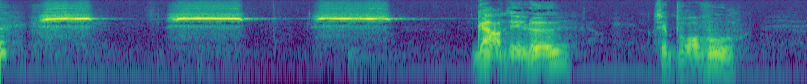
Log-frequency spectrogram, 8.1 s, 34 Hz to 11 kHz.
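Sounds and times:
small whistle being blown: 0:00.4 - 0:04.6
speech: 0:04.8 - 0:05.8, 0:06.6 - 0:07.4.

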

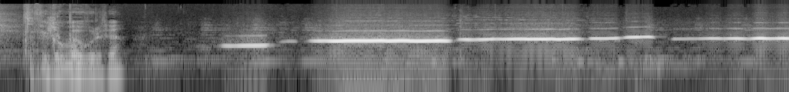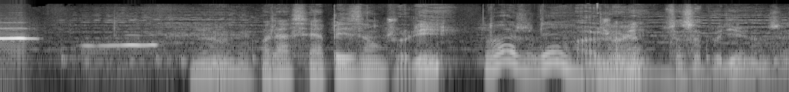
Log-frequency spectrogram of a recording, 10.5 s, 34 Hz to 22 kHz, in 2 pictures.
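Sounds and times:
speech: 0:00.2 - 0:01.0, 0:06.6 - 0:10.5
person whistling a slow sustained melody: 0:01.4 - 0:06.4.

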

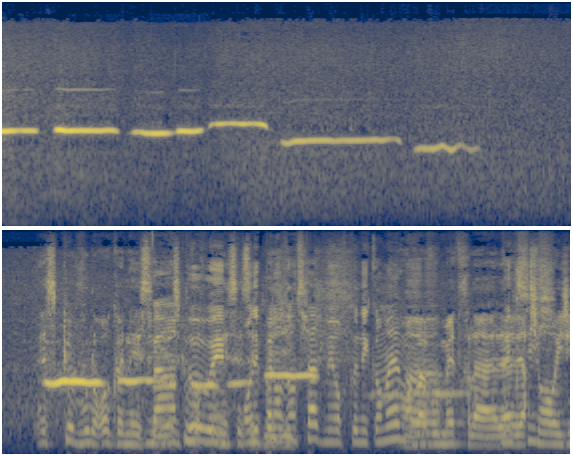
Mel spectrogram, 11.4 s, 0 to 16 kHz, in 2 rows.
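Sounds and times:
man whistling a short clear melody: 0:00.0 - 0:04.8, 0:06.0 - 0:09.0
laughter: 0:06.1 - 0:11.3
speech: 0:06.1 - 0:11.3.

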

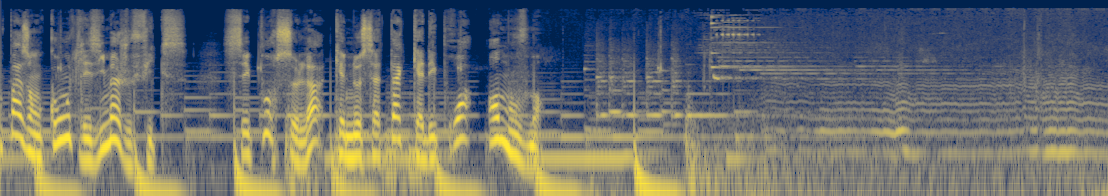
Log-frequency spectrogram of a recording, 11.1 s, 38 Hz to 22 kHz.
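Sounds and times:
speech: 0:00.0 - 0:05.6
fly buzzing: 0:07.4 - 0:11.0.

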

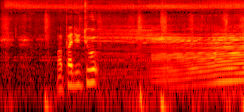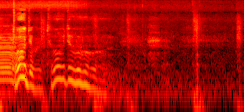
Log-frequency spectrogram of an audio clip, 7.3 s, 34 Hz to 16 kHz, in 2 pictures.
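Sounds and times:
speech: 0:00.8 - 0:02.7, 0:03.8 - 0:05.3
cow mooing: 0:01.5 - 0:04.0.

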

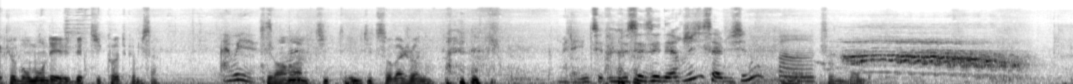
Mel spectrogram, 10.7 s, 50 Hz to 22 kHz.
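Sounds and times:
speech: 0:00.0 - 0:08.9
laughter: 0:04.4 - 0:05.1
horse neighing: 0:08.1 - 0:10.5.

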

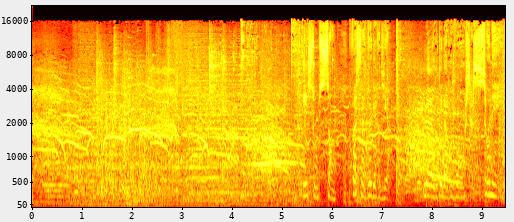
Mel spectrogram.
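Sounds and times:
crowd of rioting boys shouting and cheering: 0:00.0 - 0:09.0
plates, cutlery, tables and benches crashing and shattering in a riot: 0:00.7 - 0:05.7
speech: 0:05.4 - 0:09.4.

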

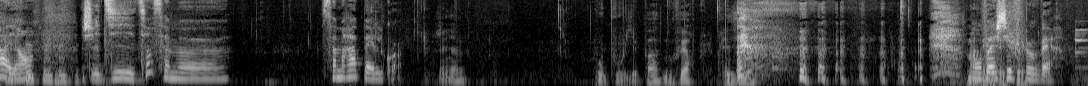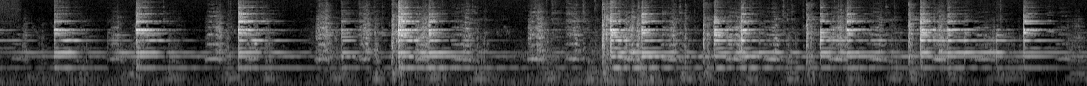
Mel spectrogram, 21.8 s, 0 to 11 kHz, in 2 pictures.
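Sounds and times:
speech: 0:00.0 - 0:02.4, 0:03.2 - 0:04.8, 0:06.0 - 0:10.8
laughter: 0:00.1 - 0:00.8, 0:07.3 - 0:10.4
old museum bell rung frantically by hand: 0:09.8 - 0:21.7.

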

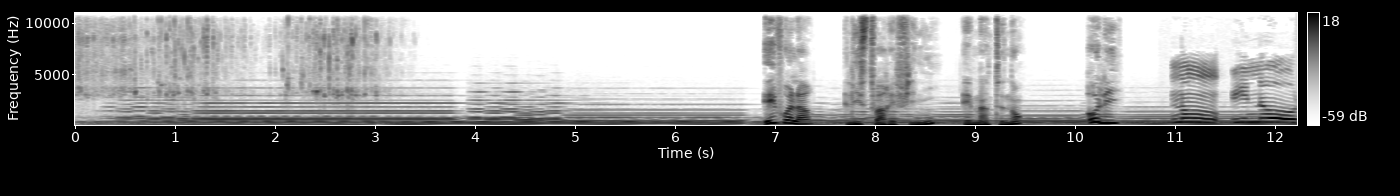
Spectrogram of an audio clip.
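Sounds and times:
rain stick pouring cascade of rattling beads: 0:00.0 - 0:03.4
sustained melodic music: 0:00.0 - 0:12.2
speech: 0:06.9 - 0:10.5.

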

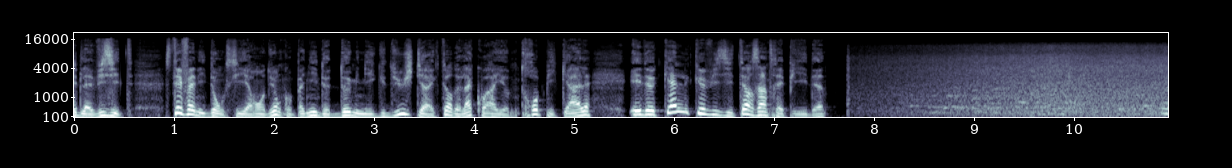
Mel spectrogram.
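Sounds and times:
speech: 0:00.0 - 0:07.8
stream water rushing in a crocodile enclosure at a tropical aquarium: 0:07.8 - 0:10.9.

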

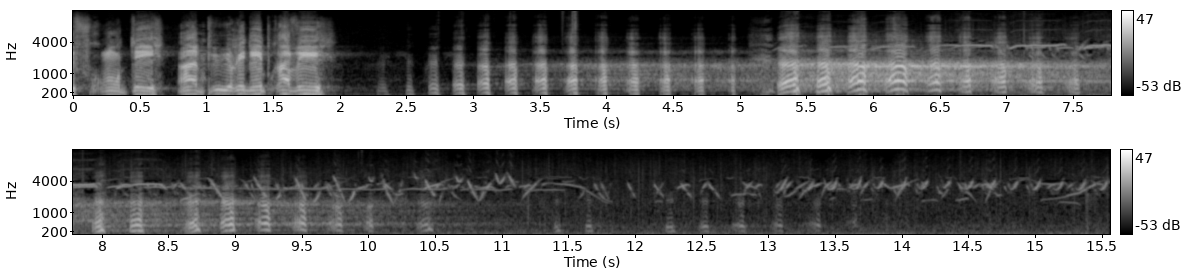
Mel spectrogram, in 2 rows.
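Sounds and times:
speech: 0:00.0 - 0:10.2
laughter: 0:02.4 - 0:10.8
chorus of birds chirping and trilling: 0:03.3 - 0:15.5.

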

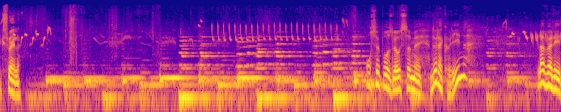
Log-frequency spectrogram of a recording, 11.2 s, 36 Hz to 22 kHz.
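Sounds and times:
speech: 0:00.0 - 0:01.8, 0:07.4 - 0:09.5, 0:10.8 - 0:11.2
birds singing on a hilltop above a valley: 0:00.0 - 0:11.2.

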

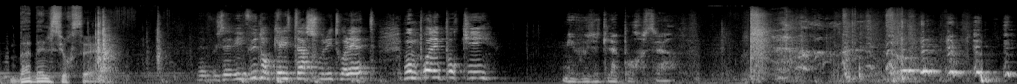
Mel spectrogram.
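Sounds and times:
speech: 0:00.2 - 0:01.3, 0:02.0 - 0:05.0, 0:05.6 - 0:06.8
sharp loud slap across the face: 0:07.4 - 0:07.8
laughter: 0:07.7 - 0:10.1.

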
